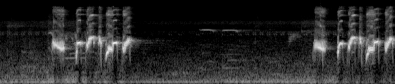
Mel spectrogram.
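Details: Thai red-whiskered bulbul song, for luring or exciting caged birds: two short phrases of rapid, cheerful whistled notes roughly three seconds apart, with a soft low rumble in between.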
